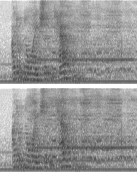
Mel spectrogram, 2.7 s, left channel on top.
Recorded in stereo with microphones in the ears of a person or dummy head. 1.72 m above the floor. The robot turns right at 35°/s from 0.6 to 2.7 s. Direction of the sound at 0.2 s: 90° left.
